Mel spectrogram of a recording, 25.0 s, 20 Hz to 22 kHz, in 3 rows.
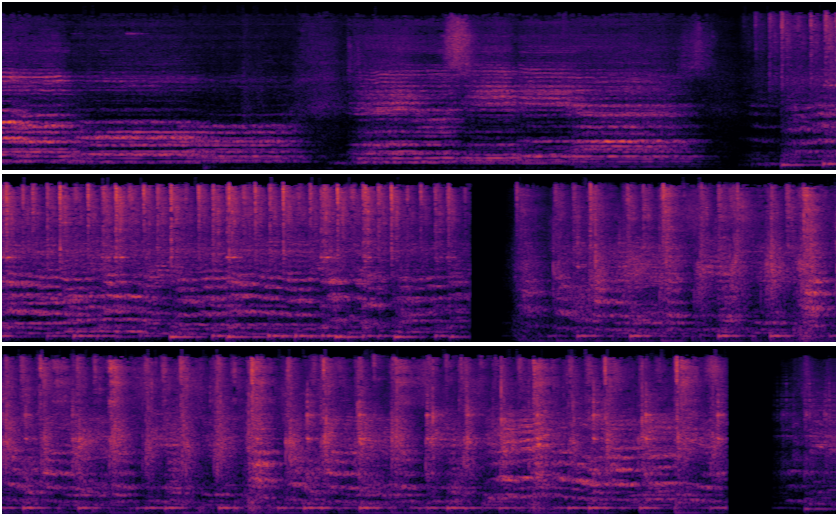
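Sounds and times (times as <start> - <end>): mixed chorus singing: 0.0 - 25.0
percussion steady beat: 7.5 - 25.0.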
